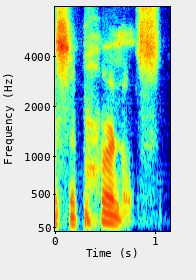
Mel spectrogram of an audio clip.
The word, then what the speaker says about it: Supernals: The name of the group was the Supernals. Supernals. The Supernals. Now, where did that come from? It rhymes with eternal, but it's supernal, means heavenly.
